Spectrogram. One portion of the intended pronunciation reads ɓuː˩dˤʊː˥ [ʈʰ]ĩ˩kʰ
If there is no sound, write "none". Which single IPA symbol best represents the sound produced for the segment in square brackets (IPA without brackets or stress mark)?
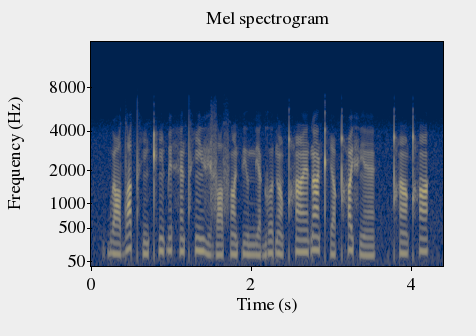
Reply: tʰ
